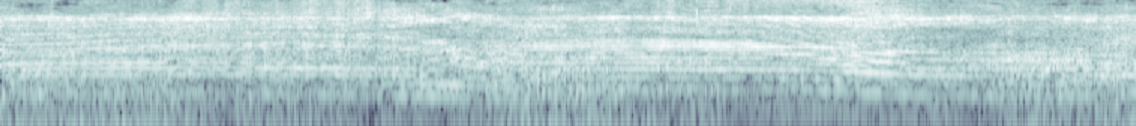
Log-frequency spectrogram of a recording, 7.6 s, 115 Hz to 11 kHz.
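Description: DLE 20cc two-stroke gas engine of an RC warbird model airplane running in flight. Its pitch falls as it passes by, once about three seconds in and again around six seconds, where it is loudest.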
